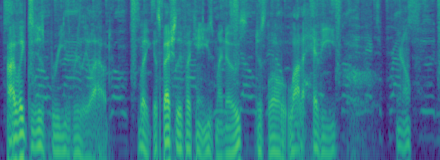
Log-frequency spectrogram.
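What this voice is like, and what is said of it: Congested, deep sonorous voice. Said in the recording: “It's allergy season. ... That's why I sound, my voice is so sonorous today.”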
